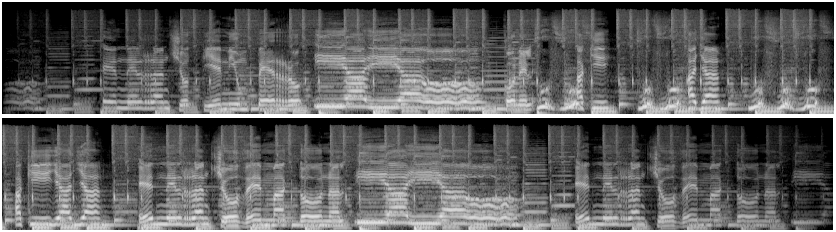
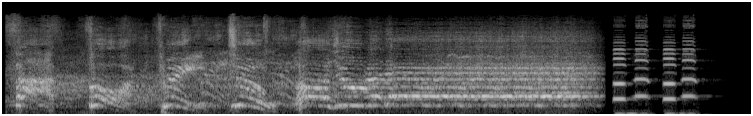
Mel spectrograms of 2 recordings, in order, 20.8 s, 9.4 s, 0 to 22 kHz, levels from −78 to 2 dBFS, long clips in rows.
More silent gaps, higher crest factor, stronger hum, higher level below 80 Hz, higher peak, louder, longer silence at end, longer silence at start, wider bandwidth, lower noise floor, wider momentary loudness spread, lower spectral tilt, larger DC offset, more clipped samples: second, none vs 7.54-7.61 s; about the same, 12 dB vs 14 dB; neither; first, -26 dBFS vs -58 dBFS; first, 0 dBFS vs -8 dBFS; first, -12 LUFS vs -21 LUFS; second, 0.2 s vs 0.65 s; first, 0.2 s vs 0.05 s; first, 17 kHz vs 14 kHz; second, -35 dBFS vs -64 dBFS; first, 12 LU vs 9 LU; first, -4.5 dB/octave vs -1.5 dB/octave; neither; neither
